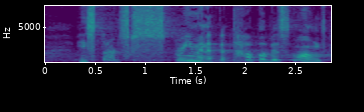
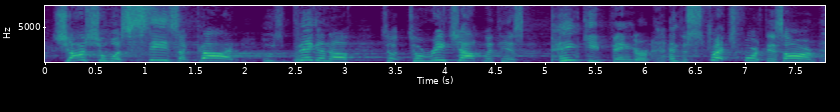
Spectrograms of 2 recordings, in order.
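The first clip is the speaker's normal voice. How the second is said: louder, rising preacher's shout; full-force preaching; 7 semitones higher, 6 dB louder than usual. Acted. Pastor exalting God's power to the congregation, fiery preaching. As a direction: preach it big and bold.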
